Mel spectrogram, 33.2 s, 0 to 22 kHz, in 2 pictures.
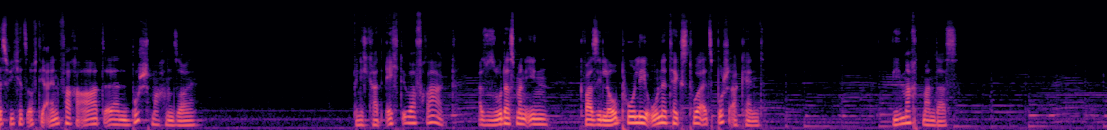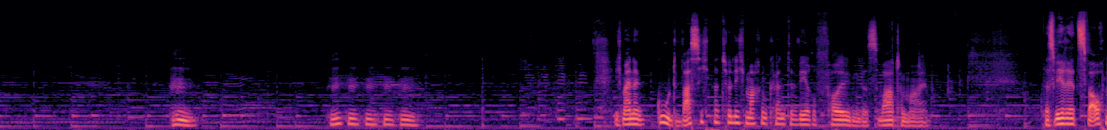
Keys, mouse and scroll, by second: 5.3-24.5 middle drag, 24.8 middle click, 25.1-26.3 middle drag, 28.6-30.4 drag, 30.1-33.2 middle drag, 30.3 KP_1, 30.8 KP_5, 32.3 shift+a.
